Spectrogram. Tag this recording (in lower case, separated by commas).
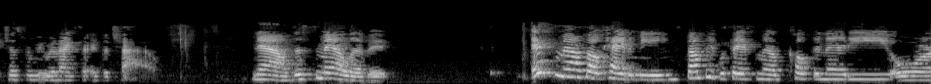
inside a small room, speech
